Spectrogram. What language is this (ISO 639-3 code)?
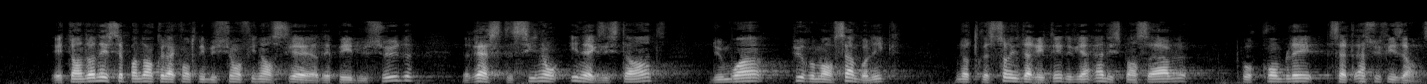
fra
